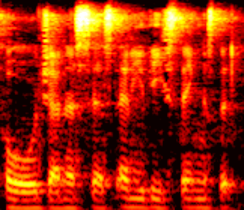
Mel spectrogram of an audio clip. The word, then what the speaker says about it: oogenesis: with the 2 O's, to put an umlaut, 2 little dots over the second O. That's basically like a pronunciation placeholder that shows you pronounce each O separately. So it's not oocyte or oogenesis, it is OO.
